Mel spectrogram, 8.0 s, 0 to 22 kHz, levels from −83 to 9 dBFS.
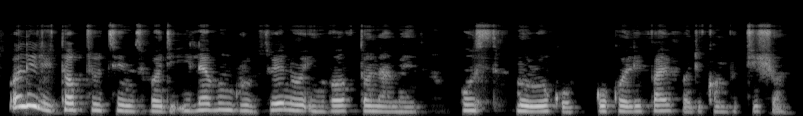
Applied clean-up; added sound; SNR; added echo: neural mask model Resemble Enhance denoiser.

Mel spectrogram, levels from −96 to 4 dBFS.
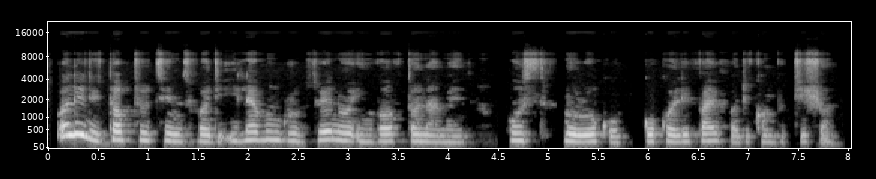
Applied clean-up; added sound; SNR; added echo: none; none; none; none.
